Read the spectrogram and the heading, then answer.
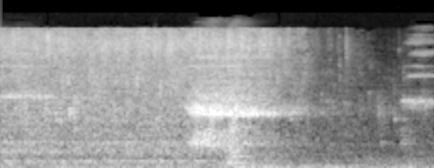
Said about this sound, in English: Can you turn the shower off? Starting to feel a bit lightheaded.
